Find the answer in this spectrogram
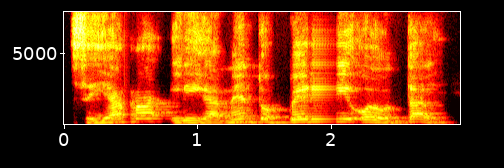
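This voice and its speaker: A man's voice: high-pitched, expressive, takes it slowly, echoey room, slight background noise, rough recording. A man teaching an anatomy class, patiently repeating terms and quizzing his students. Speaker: anatomy lecturer. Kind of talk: classroom lecture.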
